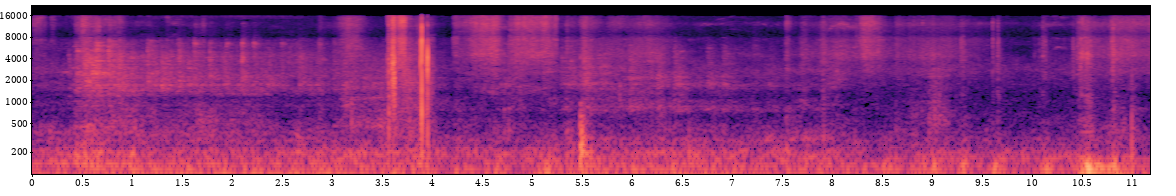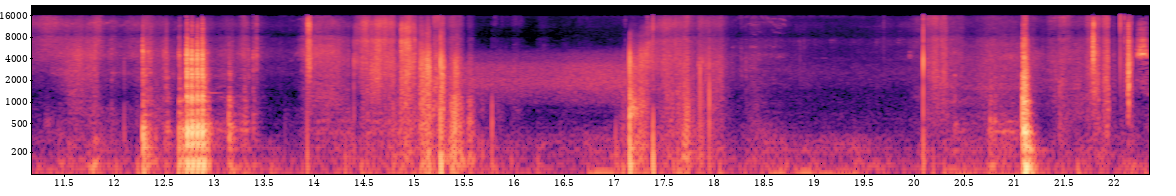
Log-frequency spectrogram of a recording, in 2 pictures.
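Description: Scattered clicks, knocks and rustling of handling inside a car's cabin over a faint low hum, with the sharpest knocks about 13 and 21 seconds in.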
